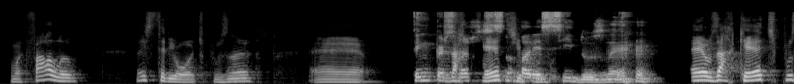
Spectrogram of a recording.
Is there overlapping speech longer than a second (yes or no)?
yes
